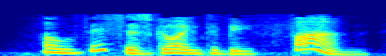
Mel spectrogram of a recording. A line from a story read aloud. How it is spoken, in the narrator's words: Flute exclaimed delightedly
